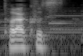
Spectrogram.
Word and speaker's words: 寅楠: 那衍男这两个字念作托拉库斯。所以接下来我们就直接称呼他的名字，托拉库斯。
